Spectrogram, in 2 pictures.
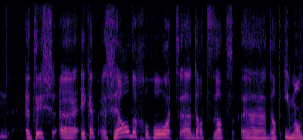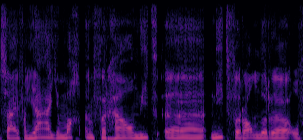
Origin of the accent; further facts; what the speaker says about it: North Holland, Netherlands; ik kom dus uit de Zaanstreek.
